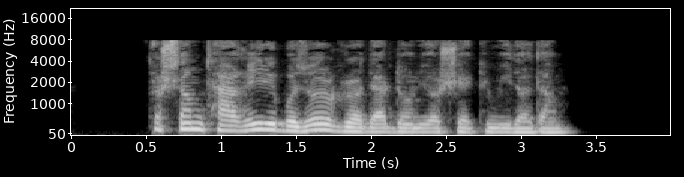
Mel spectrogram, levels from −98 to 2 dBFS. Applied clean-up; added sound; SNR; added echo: neural mask model Resemble Enhance denoiser.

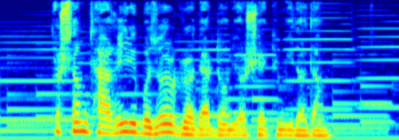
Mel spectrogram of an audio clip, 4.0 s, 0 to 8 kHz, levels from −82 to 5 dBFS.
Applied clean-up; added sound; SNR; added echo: none; Guitar + Bowed string instrument; 18 dB; none.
